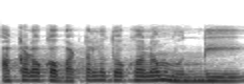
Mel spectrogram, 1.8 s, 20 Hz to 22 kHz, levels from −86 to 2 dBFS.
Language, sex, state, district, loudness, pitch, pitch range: Telugu, male, Telangana, Hyderabad, -17 LUFS, 150 Hz, 135-160 Hz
